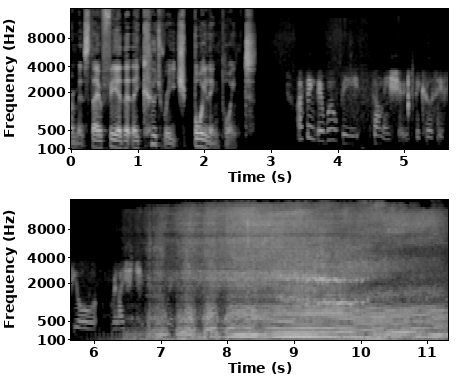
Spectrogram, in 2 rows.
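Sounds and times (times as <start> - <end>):
speech: 0.0 - 2.8, 3.4 - 8.2
classic white Ford Escort engine roaring round a corner on an old motor racing circuit: 6.1 - 11.3.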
